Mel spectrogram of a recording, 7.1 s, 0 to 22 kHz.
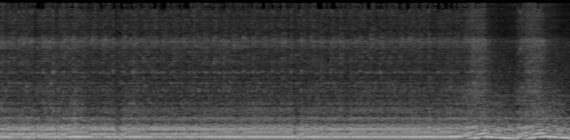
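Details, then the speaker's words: Toyota Tercel wagon 3A engine after head gasket replacement, timing checked correct: loud rough idle with a puffing, chuffing edge on each firing pulse; exhaust leak from an untightened exhaust joint missing its gasket, fixed by fitting a gasket and tightening. "sounds like the timing's right all right the old rookie just didn't tighten the exhaust so yeah we'll go ahead and get that tight"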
